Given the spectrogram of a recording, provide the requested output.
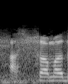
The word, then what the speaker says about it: الصمد: ലാമിന് എന്ത് ചെയ്യില്ല ഉച്ചരിക്കുകയില്ല അസ്സമദ് എന്ന് പറഞ്ഞാലും അള്ളാഹു സ്സമദ് എന്ന് പറഞ്ഞാലും ആ ലാമിന്റെ ഉച്ചാരണം അവിടെ ഉണ്ടാവുകയില്ല അതുകൊണ്ടാണ് ലാം ശംസിയ എന്ന്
